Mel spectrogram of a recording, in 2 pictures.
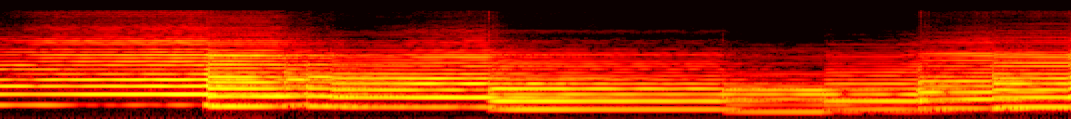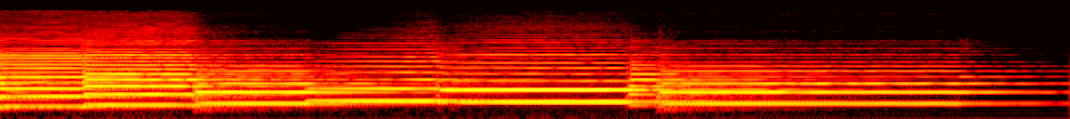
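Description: Sampled legato oboe from Vienna Symphonic Library's Vienna Ensemble Pro instruments playing a slow solo melody, the notes joined smoothly one into the next. The line steps down to its lowest note about four seconds in, climbs back up, and ends on a long held note.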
